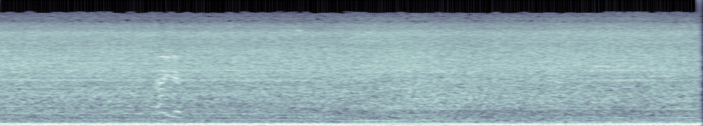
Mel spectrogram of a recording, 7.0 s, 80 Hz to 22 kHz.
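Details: 241 Red Ram Hemi V8 during cam break-in: deep, steady rumble with even beat, no knocks or misses; about 30 psi oil pressure; normal idle.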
